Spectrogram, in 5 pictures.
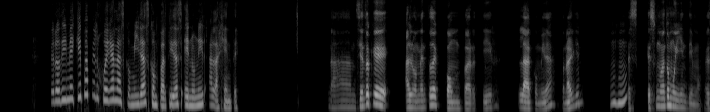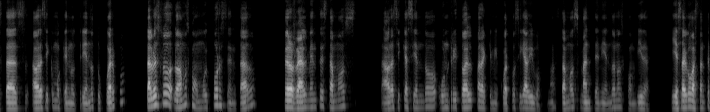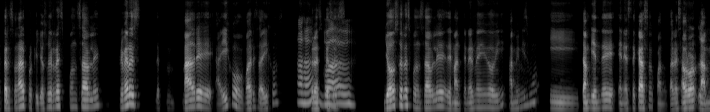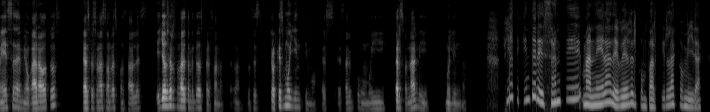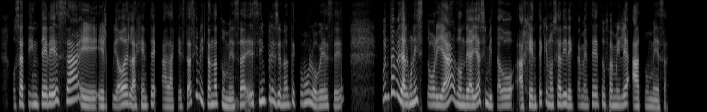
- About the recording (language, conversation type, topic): Spanish, podcast, ¿Qué papel juegan las comidas compartidas en unir a la gente?
- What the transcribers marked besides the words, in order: other background noise; tapping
